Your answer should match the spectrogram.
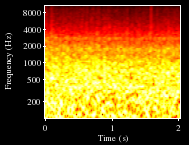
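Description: Space Shuttle Atlantis's solid rocket boosters and main engines during ascent: a steady, noisy rocket roar.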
